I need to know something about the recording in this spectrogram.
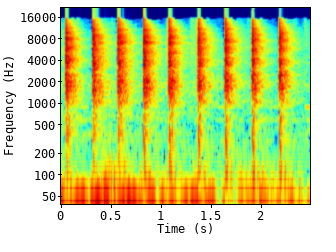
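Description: A hammer striking quickly and evenly, about four sharp blows a second, nailing pine tongue-and-groove wall paneling.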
